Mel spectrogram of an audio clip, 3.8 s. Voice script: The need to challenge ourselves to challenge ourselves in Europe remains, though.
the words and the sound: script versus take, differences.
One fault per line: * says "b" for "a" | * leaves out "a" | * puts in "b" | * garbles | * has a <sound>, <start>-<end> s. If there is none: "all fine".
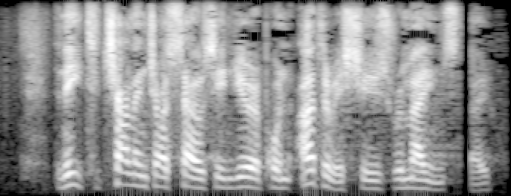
* says "in Europe on other issues" for "to challenge ourselves in Europe"
* has a dropout, 3.5-3.6 s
